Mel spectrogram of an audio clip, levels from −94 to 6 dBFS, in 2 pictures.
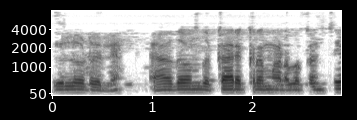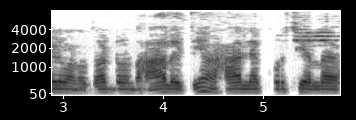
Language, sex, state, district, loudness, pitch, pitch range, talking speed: Kannada, male, Karnataka, Bijapur, -19 LUFS, 110 Hz, 105-115 Hz, 155 wpm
